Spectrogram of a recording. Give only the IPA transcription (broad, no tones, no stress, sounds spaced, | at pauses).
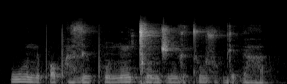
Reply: w u n ɘ pʼ ɔ pʰ a̤ z ɨ pʰ ũ n ẽ ǀʰ ẽ n d͡ʒ ɨ ŋ ɡ ɘ tʰ u sʷ a̤ ɡ e ɗ a̤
